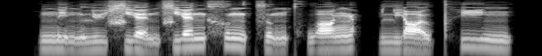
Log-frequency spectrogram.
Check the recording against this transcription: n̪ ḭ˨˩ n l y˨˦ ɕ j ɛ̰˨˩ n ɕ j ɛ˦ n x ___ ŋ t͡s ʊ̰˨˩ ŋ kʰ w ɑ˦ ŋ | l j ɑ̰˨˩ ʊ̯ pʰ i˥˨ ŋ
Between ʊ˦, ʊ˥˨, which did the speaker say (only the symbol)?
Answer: ʊ˥˨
